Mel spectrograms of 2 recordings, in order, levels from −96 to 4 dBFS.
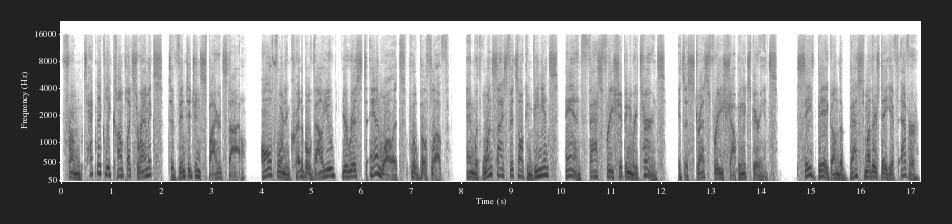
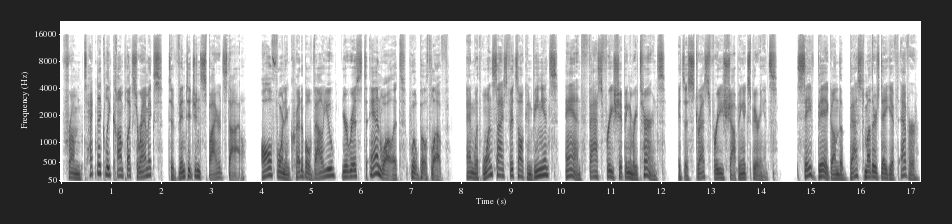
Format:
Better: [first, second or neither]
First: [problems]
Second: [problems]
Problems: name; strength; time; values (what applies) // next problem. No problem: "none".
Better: second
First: distortion; heavy; 7 dB below the speech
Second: none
